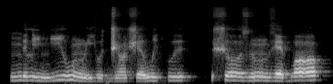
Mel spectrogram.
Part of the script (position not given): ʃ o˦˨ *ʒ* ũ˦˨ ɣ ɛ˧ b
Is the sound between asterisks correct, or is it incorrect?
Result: incorrect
